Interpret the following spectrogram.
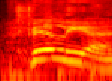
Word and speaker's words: Filia: Filia, that's how you say it.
